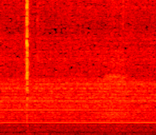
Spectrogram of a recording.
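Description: Faint steady hiss with a thin steady tone, broken once, about half a second in, by a single short click as fingers turn the tension screw on an Orbiter extruder.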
